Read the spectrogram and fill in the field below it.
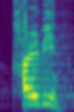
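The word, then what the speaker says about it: Calvin: 하는 어거스틴 두 번째는 프랑스어는 깔뱅이라고도 얘기하지만 영어로는 칼빈 어거스틴과 칼빈 세 번째는 미국의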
